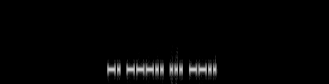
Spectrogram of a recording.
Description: Morse code, heard as a keyed tone, about 49 wpm, 700 Hz. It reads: N8SZ
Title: USA Call Signs - 4 Characters - 6x Character Spacing - 50wpm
